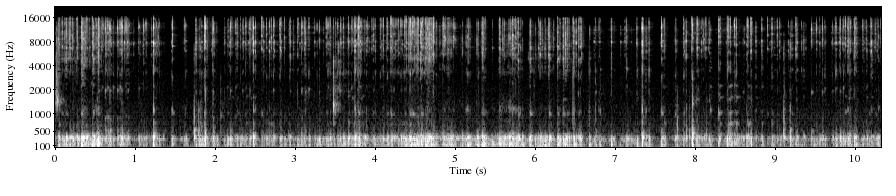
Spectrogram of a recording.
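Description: Long decorated acrylic nails on both hands scratch a hollow woven metal mesh microphone grille with no cover. The result is a dense, quiet stream of crackly scratching and rapid short clicks. A steady low body sits under a faint bright hiss.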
